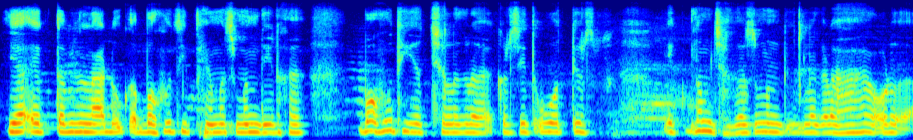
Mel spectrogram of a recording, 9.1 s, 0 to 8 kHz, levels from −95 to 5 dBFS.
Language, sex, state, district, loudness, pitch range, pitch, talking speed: Hindi, male, Bihar, Supaul, -26 LUFS, 170-185 Hz, 175 Hz, 145 wpm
